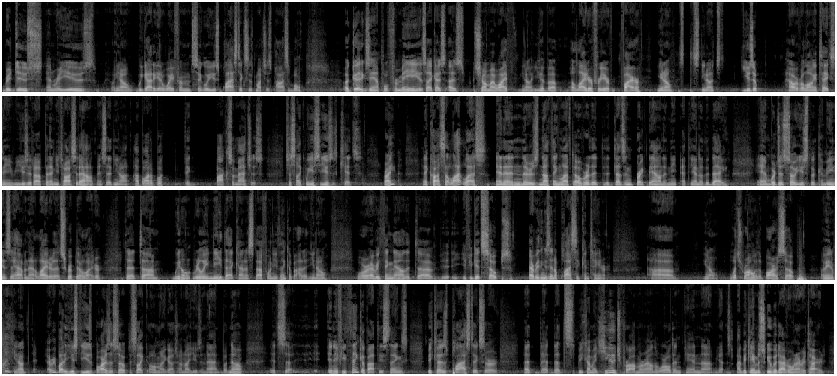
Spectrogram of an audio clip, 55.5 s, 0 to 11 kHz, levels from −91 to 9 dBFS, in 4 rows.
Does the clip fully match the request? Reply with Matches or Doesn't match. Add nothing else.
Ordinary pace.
Doesn't match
